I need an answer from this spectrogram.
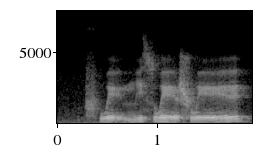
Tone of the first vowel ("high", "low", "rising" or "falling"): low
